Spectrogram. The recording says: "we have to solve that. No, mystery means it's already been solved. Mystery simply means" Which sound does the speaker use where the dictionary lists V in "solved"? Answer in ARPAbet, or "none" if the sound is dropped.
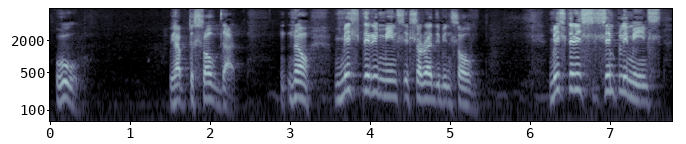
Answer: V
